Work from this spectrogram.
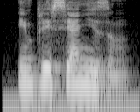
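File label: "impressionizm", Azerbaijani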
